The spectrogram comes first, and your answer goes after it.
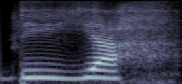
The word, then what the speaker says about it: ناديه: Diyah. ديه. Yes, ya followed by a ha sakin.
